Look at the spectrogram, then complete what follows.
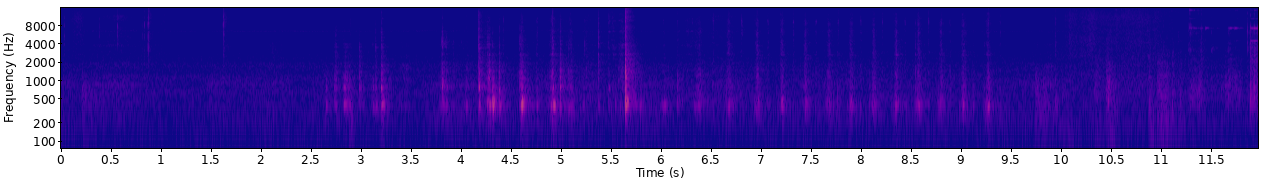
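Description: Small hand screwdriver driving a screw into the case's inner panel: a faint run of quick small clicks and scrapes as the screw is turned, starting a few seconds in and stopping near the end, with one sharper click partway through.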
